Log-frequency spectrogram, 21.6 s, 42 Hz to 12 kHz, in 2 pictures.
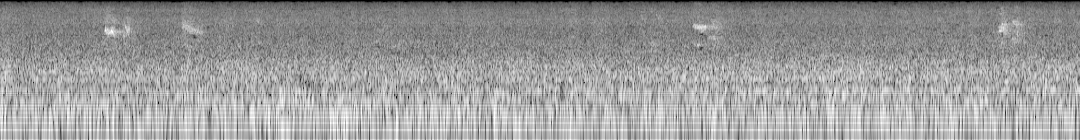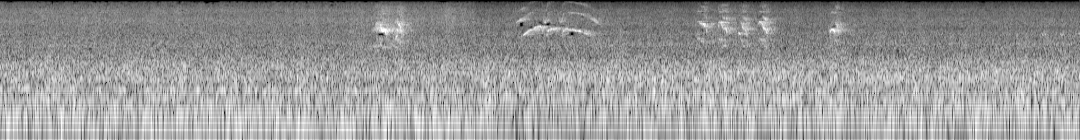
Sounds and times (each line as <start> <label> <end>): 0.0 waterfall 21.6
1.0 lovebird 2.1
10.0 lovebird 10.3
14.5 lovebird 15.0
16.0 lovebird 16.8
16.0 whistling ducks 16.8
17.8 lovebird 19.4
